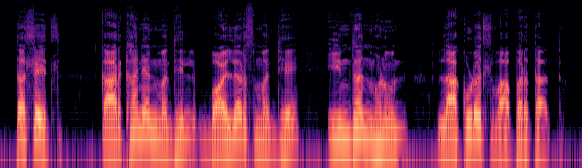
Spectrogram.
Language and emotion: Marathi, neutral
